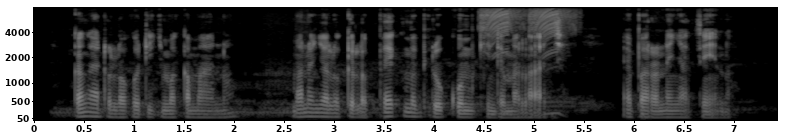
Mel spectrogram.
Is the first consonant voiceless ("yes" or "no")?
yes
